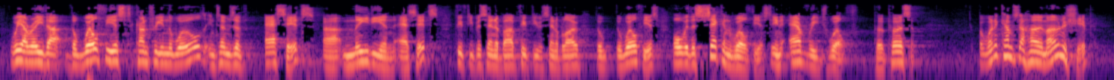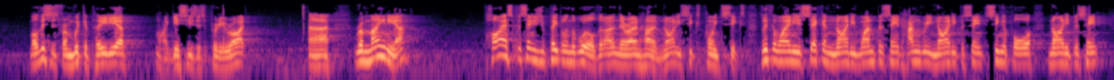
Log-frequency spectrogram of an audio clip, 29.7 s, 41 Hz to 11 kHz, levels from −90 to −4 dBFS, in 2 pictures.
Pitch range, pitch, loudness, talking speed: 115-150 Hz, 135 Hz, -21 LUFS, 150 wpm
